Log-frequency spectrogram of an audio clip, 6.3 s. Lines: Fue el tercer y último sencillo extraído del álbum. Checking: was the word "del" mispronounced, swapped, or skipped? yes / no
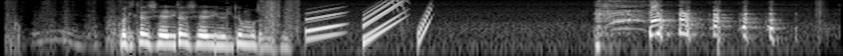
yes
